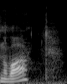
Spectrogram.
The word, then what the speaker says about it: Nova: Again, this is Nova. The emphasis is on A here, and yeah, how do I show this? Looks more like an emphasis.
